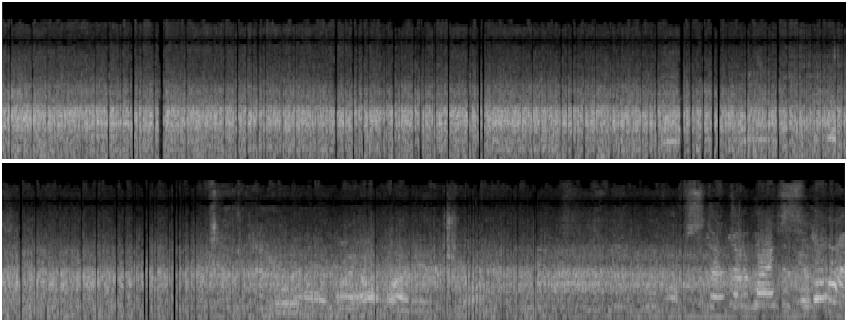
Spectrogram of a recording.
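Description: Steady road and engine noise of a moving car heard from inside the cabin. Muffled voices talk over it in the second half.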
